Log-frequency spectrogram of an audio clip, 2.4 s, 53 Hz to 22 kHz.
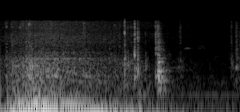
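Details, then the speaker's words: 2006 Pontiac Solstice, jumper cables previously crossed, new starter, battery at 5.4 V, jumper box connected: engine runs rough and low about a second, then sags and dies; stalling from failed alternator not charging. "yeah, so as you guys can see, it won't even stay running with the jumper box connected."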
